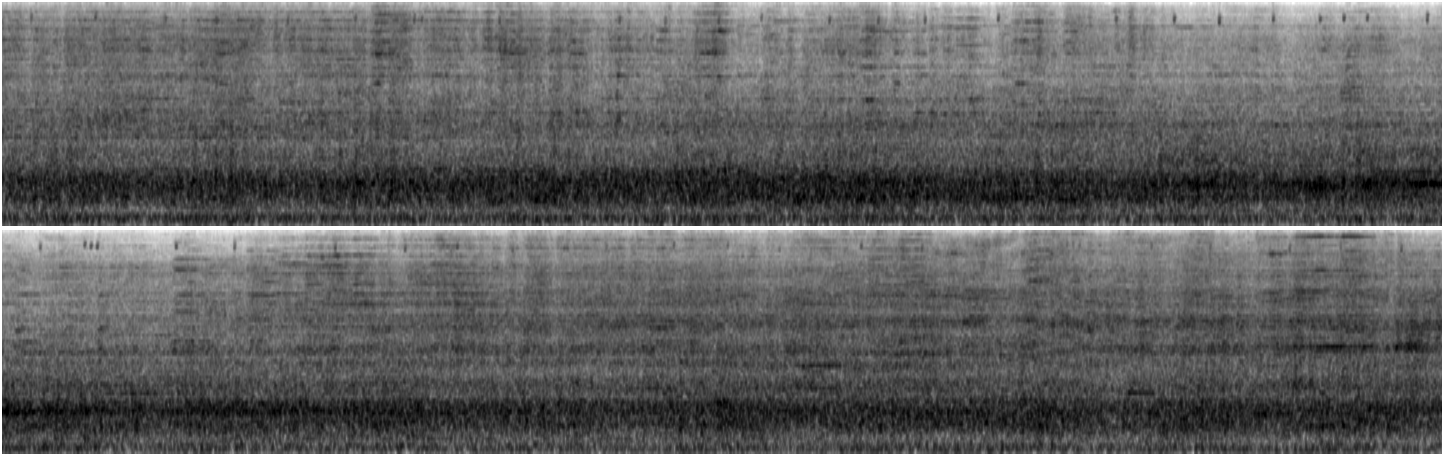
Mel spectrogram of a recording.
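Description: Freight train of tank cars and covered hoppers rolling by: a steady rumble of steel wheels on rail with some clickety-clack and faint high-pitched wheel squeal at times.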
